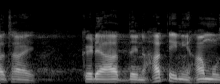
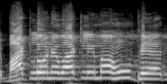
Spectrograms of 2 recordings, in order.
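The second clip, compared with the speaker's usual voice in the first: much higher and louder, stretching બાટલીમાં; louder repeat; 11 semitones higher, 14 dB louder than usual. Acted. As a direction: belt out the question again so the back row hears, leaning on બાટલીમાં. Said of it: "કે ફરીથી બોલો તો". (બાટલીમાં પર ભાર મૂકીને ઘણું ઊંચું અને જોરથી ફરી પૂછવું)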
